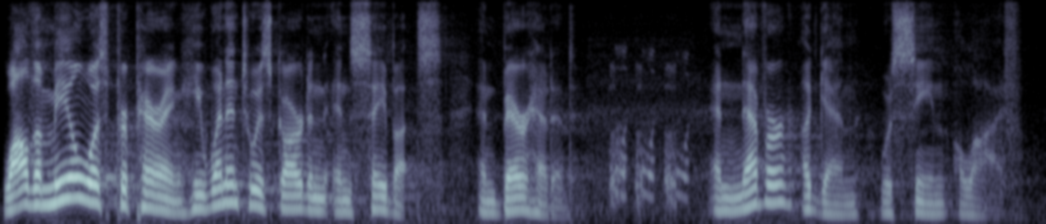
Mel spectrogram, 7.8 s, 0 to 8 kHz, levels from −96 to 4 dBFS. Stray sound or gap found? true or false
true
